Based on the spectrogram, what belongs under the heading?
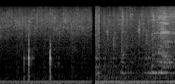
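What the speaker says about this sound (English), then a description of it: "I'm going to add my onions and garlic" Onions and garlic sizzling in butter in a pan, a brief close crackling hiss with a couple of light stirring scrapes and a short break before the frying noise resumes.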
